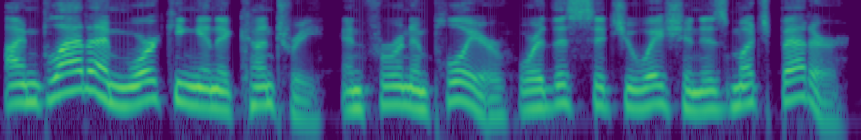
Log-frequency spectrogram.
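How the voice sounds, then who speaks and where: A man reading online posts aloud as story narration, in a steady, even delivery. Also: fairly high pitch, fairly quick, dry recording, studio quality.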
